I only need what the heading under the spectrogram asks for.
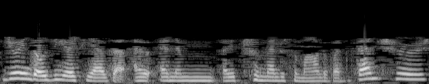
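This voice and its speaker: A woman's voice: fairly low pitch, animated, a little fast, slight background noise. Greek-accented woman lecturer, tinny sound. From Greece. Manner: earnest, explanatory, frequent "um" and "uh". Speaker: guest lecturer in classics. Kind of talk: TV studio interview. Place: TV studio set. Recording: tinny phone-like old TV audio.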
